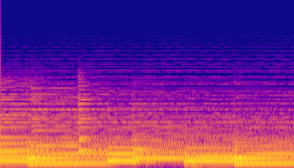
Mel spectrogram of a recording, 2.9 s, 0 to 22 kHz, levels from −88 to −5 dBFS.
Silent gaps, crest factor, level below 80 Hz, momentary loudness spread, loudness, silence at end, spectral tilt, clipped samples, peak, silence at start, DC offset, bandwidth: none; 12 dB; -30 dBFS; 3 LU; -17 LUFS; 0 s; -11 dB/octave; under 0.1%; -4 dBFS; 0 s; under 0.1%; 4.7 kHz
